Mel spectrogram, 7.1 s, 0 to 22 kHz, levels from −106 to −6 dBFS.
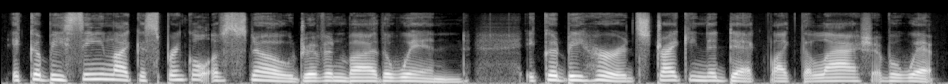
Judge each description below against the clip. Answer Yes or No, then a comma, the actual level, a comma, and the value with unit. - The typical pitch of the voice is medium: Yes, medium, 170 Hz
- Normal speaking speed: No, fast, 220 wpm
